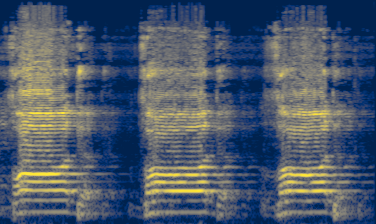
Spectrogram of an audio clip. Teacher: اس کے بعد ہے ضاد ضاد ضاد اور یہ موٹا ہوتا ہے اور زبان کا کنارہ اوپر کے دانتوں کے مسوڑوں کو لگانے سے نکلتا ہے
